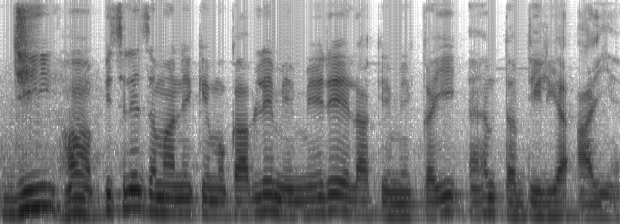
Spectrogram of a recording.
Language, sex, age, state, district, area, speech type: Urdu, male, 18-30, Bihar, Madhubani, rural, spontaneous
